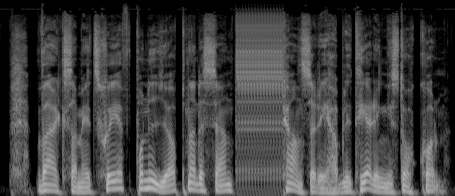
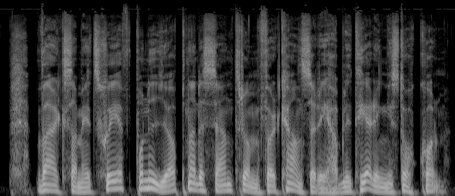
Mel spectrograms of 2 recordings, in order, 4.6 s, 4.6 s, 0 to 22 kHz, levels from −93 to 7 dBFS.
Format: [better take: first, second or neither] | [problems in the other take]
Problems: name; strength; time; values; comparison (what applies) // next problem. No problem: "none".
second | audio freezing; at 2.5 s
